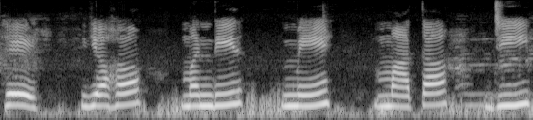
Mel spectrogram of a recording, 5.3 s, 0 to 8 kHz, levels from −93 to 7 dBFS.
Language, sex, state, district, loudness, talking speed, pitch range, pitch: Hindi, female, Madhya Pradesh, Dhar, -13 LUFS, 65 wpm, 240-265 Hz, 250 Hz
